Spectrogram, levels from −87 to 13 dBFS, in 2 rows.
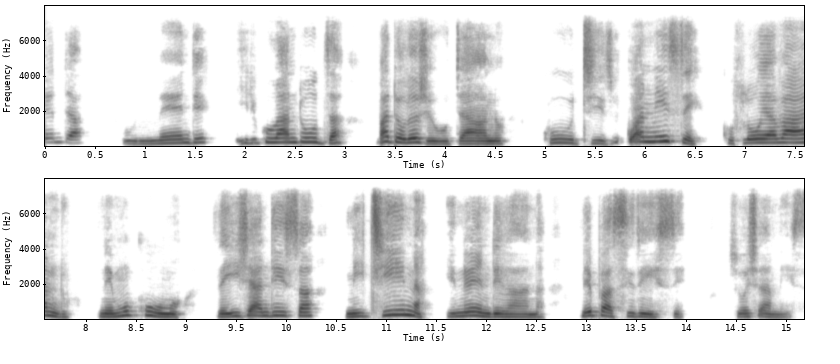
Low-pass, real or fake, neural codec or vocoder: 7.2 kHz; fake; codec, 16 kHz, 1 kbps, X-Codec, WavLM features, trained on Multilingual LibriSpeech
